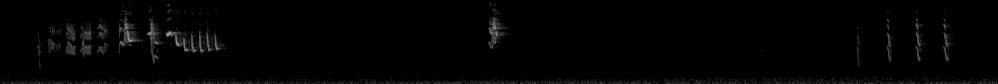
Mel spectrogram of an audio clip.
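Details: Kecial kombok white-eye singing as a training lure for quiet birds: a dense burst of high buzzy chirps and rattling notes, a lone sharp note later, then a few quick high ticks.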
